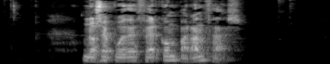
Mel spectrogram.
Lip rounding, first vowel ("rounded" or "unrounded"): rounded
